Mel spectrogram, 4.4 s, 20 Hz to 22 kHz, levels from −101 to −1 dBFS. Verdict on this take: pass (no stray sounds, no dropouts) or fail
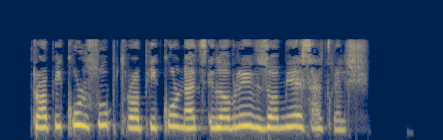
pass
